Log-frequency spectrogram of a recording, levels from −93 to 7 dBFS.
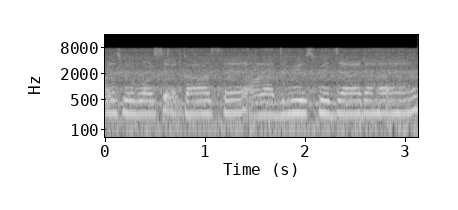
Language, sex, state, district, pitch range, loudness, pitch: Hindi, female, Bihar, Katihar, 230-240 Hz, -14 LUFS, 235 Hz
